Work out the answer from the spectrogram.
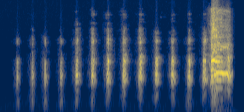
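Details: A steady series of about twelve short, raspy clucks, roughly four per second and slightly louder midway, from a chicken that breaks into a loud, rough squawk at the end.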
